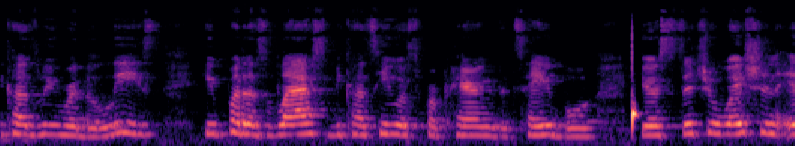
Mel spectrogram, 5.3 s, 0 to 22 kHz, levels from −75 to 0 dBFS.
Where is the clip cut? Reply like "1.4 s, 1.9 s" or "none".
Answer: none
